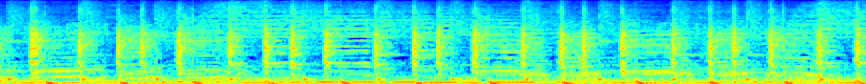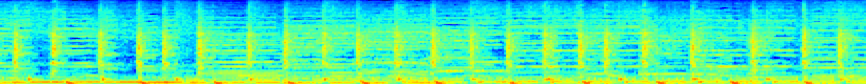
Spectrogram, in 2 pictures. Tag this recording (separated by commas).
Music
